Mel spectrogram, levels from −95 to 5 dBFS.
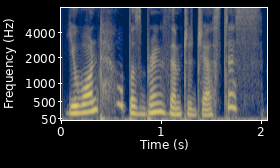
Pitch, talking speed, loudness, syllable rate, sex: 215 Hz, 230 wpm, -18 LUFS, 5.2 syllables/s, female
